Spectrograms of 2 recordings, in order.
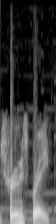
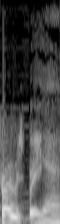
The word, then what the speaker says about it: Shrewsbury: I wanted to I wanted to open a debate regarding names cuz I used to live in Shrewsbury. Sure. Or as a lot of people who pretend they know the place called it Shrosbury.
